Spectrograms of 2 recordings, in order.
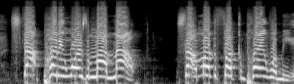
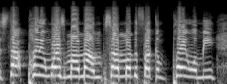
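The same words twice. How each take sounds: First: Raised, heated retelling of her own outburst; retold angry demand. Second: Repeating the heated words, pitched high; retold angry demand. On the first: Woman retelling her heated demand to the podcast host, angrily. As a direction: snap it back like you did before walking out. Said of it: "what was I saying?". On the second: Woman repeating the exact words she said before leaving, heated. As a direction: hammer the same angry line home again. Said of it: "I said".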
